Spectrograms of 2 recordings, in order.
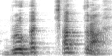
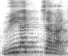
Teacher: ಪೂರ್ವ ಪದ ಅಂತ್ಯದಲ್ಲಿ ಬರುವ ತಕಾರಕ್ಕೆ ಆದೇಶವಾಗಿ ಅಲ್ಪಪ್ರಾಣ ಚ ಬಂದಿದೆ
